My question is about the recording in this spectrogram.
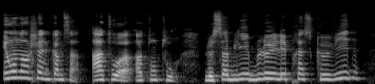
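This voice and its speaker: Man calmly explaining game rules. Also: extremely high pitch, brisk. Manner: explanatory, steady, with hesitations. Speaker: board game show co-host.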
